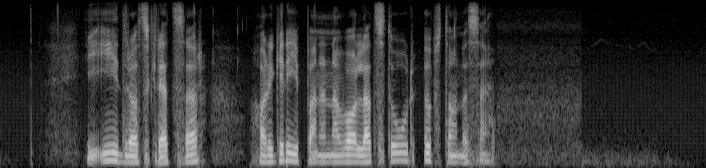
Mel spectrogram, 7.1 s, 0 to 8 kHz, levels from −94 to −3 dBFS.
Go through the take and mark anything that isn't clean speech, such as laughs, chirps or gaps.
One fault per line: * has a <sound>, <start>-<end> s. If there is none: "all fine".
all fine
